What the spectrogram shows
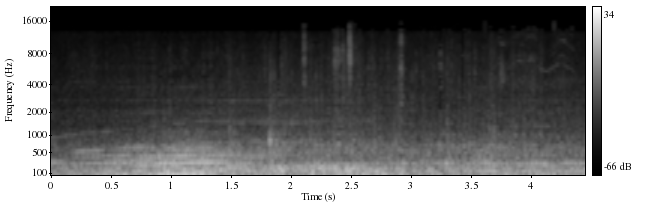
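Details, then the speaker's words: Daihatsu Charade after engine swap, running on a working replacement inlet manifold with fresh gaskets: small petrol engine pulls smoothly under light throttle at low speed, revs rising evenly with no misses; normal running. "sounds good I can't wait to get this car back out on the road again"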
